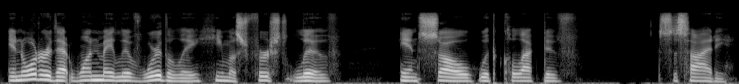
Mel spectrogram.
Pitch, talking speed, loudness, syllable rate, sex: 170 Hz, 130 wpm, -16 LUFS, 4.3 syllables/s, female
